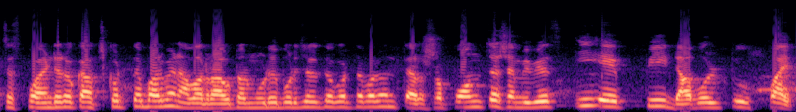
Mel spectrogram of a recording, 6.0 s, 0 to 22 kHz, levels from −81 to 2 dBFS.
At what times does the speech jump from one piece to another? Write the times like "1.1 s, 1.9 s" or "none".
none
